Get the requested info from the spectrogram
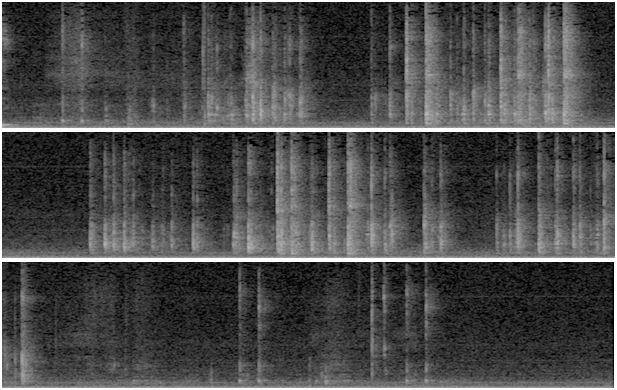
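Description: Typing on a computer keyboard: several quick runs of key clicks with short pauses between them, over a steady low hum.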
